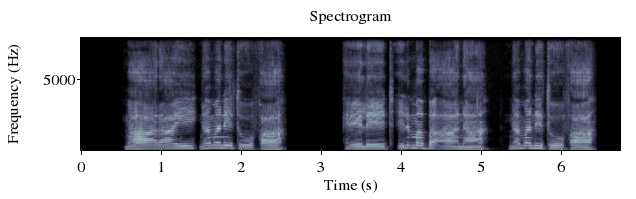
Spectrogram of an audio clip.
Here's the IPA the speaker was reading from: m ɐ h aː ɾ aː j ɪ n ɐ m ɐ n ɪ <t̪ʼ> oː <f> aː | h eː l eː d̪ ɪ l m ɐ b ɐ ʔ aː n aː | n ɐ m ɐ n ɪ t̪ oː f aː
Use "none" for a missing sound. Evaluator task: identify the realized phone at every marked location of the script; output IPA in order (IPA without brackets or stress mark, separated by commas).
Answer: t̪, f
